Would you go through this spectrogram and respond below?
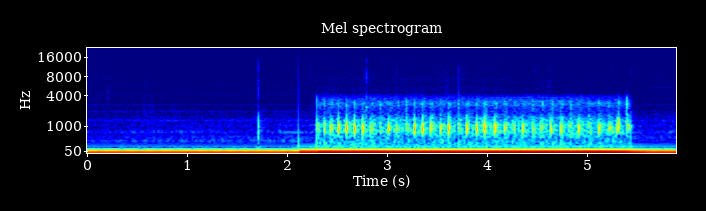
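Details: A guinea pig chatters its teeth in a fast, steady burst of clicks, a sign of anger meaning it wants to be left alone.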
